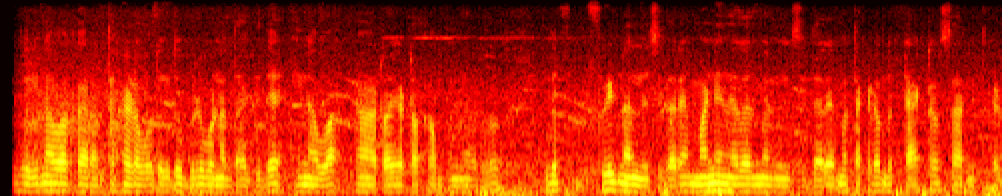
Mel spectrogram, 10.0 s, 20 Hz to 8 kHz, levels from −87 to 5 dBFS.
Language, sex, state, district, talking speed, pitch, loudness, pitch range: Kannada, male, Karnataka, Dharwad, 160 wpm, 105 Hz, -20 LUFS, 100-105 Hz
